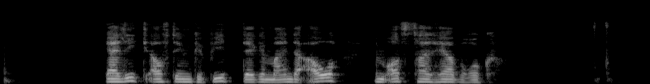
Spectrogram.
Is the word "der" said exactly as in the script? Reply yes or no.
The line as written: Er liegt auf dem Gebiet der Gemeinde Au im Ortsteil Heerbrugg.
yes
